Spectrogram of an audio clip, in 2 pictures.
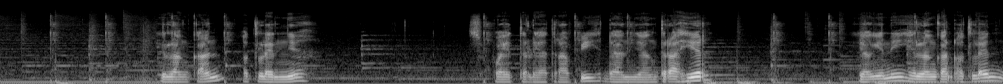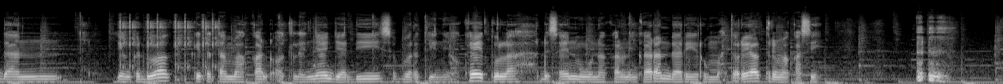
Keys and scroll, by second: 1.5 space, 13.6 space, 15.4 z, 16.6 space.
